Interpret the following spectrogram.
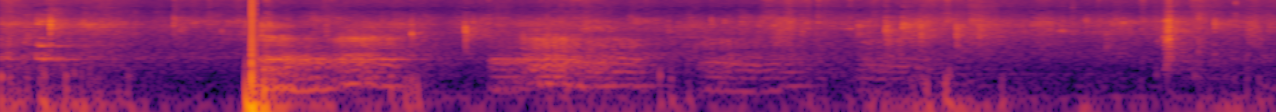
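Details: Rottweiler puppies waiting for their owners give soft, low, wavering whines in short bursts, with a sharp knock early on and a steady background hiss.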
